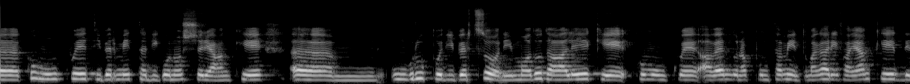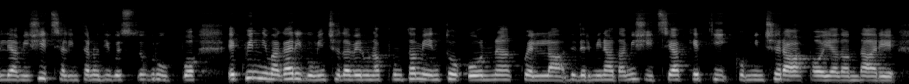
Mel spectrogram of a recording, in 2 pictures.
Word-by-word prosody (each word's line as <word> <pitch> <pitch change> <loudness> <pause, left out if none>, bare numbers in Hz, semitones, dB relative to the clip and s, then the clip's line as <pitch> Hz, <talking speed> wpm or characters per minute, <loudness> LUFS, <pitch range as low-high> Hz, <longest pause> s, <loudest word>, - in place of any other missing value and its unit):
ehm, 210 - -2
comunque 250 -1 +2
ti 245 -2 -8
permetta 230 0 0
di 210 0 -8
conoscere 220 0 +1
anche, 200 +3 0 0.3
ehm, 195 -3 +1
un 240 0 -2
gruppo 265 0 +3
di 220 -1 -4
persone, 225 0 +3
in 205 +1 -2
modo 215 +5 +3
tale 230 +1 +5
che 210 -5 +1
comunque, 215 -2 -1
avendo 220 +3 +2
un 215 - -4
appuntamento, 215 0 -4
magari 225 +2 0
fai 210 -2 -5
anche 240 +1 -1
delle 215 -1 -2
amicizie 215 +5 -2
all'interno 210 +1 -4
di 215 +1 -9
questo 210 +2 -5
gruppo 210 -2 -3 0.3
e 465 0 +3
quindi 295 - 0
magari 250 +1 +3
cominci 215 +1 -2
ad - - -6
avere 215 0 +3
un 215 - -2
appuntamento 225 +1 0
con 210 +1 +1
quella 200 -2 0
determinata 210 -1 -3
amicizia, 220 -1 -2
che 230 +1 0
ti 230 -2 -10
convincerà 210 -1 -1
poi 200 -1 +1
ad 195 - -2
andare 190 -1 -1
220 Hz, 155 wpm, -23 LUFS, 210-230 Hz, 0.3 s, tale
